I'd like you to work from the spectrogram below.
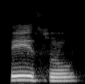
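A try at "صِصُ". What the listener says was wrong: হয়ে গেছে, সতের উচ্চারণটা অস্পষ্ট রয়ে গেল। সইসু, সইসু। সিটি যেটা আছে, সিটি যে আওয়াজটা আছে, এটার পরিপূর্ণ প্রয়োগ করতে হবে। সদ, সিন, জা।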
